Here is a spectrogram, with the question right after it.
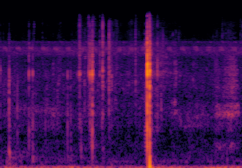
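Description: A crab claw is cracked open to judge by its sound whether it is full or hollow. Light crunching crackles lead up to one sharp, bright crack with almost no ring. It proves full, with only a thin shell outside and packed with meat inside.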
